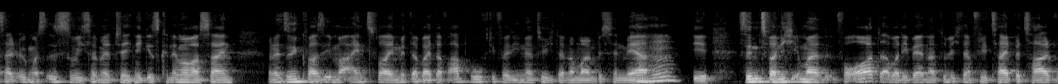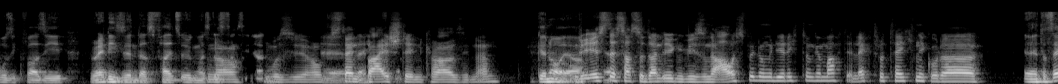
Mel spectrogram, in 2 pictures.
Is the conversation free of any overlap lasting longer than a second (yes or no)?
no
